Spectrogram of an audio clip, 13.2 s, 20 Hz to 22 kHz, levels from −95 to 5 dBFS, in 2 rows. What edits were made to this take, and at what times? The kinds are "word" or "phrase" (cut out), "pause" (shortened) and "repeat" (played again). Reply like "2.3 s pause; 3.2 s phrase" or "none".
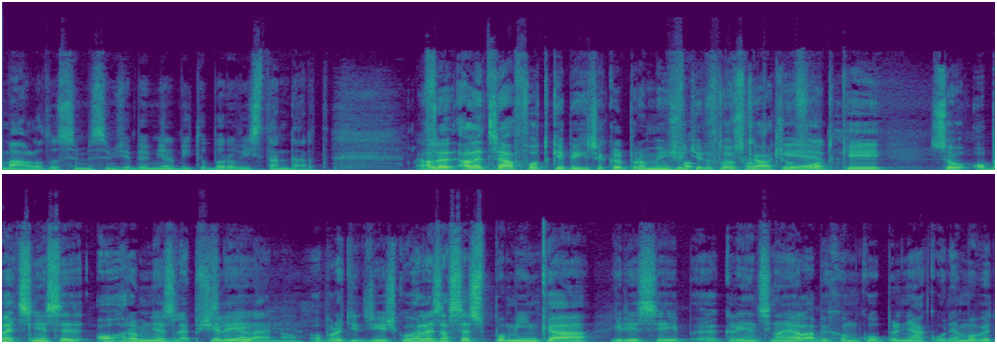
10.7 s phrase; 11.7 s word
